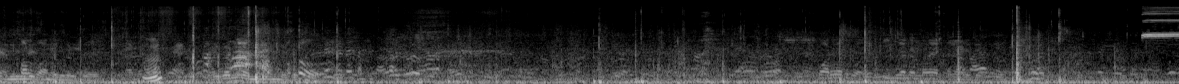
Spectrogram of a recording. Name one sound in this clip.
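A volleyball is struck with hands.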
